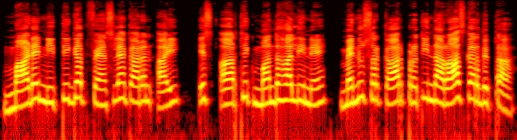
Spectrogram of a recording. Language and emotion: Punjabi, angry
